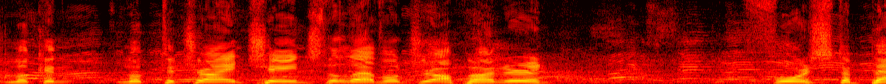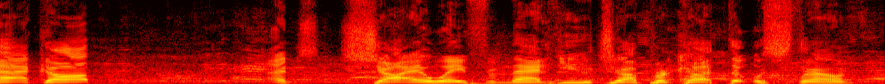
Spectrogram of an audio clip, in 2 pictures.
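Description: Over noticeable background noise, a man with a high pitch talks at a moderate pace with fairly even intonation and long, frequent pauses. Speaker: MMA commentator. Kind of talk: live commentary. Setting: live event cageside.

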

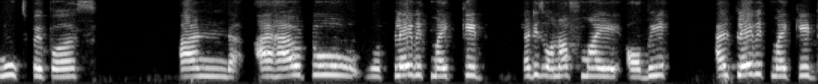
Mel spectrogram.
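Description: A woman with an Indian accent speaks at a very slow pace in a high pitch for a woman, her intonation monotone and flat, her loudness very even, with long, frequent pauses, a dry sound with no echo and a quiet background. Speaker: homemaker, English learner. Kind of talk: casual chat; casual conversation practice. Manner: halting. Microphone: earbuds.

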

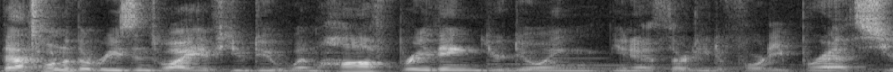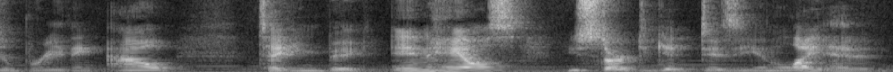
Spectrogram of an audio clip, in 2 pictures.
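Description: A man at a moderate pace with ordinary pitch variation, faint music in the background. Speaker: breathwork instructor. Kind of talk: casual explanatory vlog. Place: home room.

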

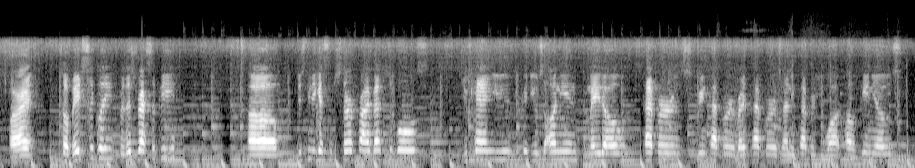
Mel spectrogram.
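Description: Over clear background music, a man talks at a moderate pace with big swings in loudness. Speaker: home cook host. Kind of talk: cooking tutorial. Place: kitchen. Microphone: phone near.

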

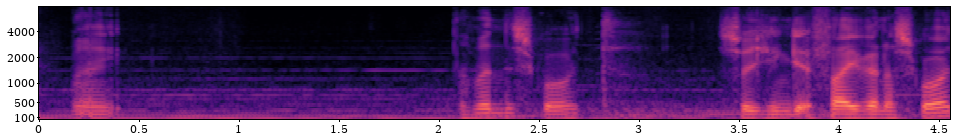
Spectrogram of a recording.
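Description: Music plays in the background while a man with a Scottish accent speaks at a moderate pace, fairly low in pitch, with ordinary pitch variation. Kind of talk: casual gaming stream chat.

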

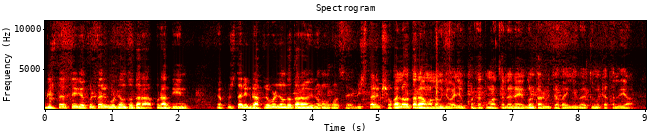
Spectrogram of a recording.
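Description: This man's voice rests at a medium pitch. He delivers his words in a flat monotone. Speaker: father of detained youth. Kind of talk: press conference statement.

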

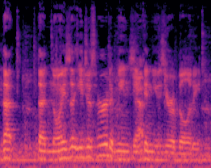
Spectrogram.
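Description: Music can be heard behind the voice. A man talks, his pitch moving in an ordinary way. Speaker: gamer guiding a co-player. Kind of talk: casual let's play commentary.

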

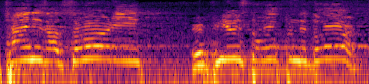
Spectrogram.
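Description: An angry tone comes through fairly even intonation over noticeable background noise. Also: man. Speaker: protest speaker. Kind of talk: protest speech. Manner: angry, emphatic, declamatory; grieving, indignant. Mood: angry, solemn. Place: street.

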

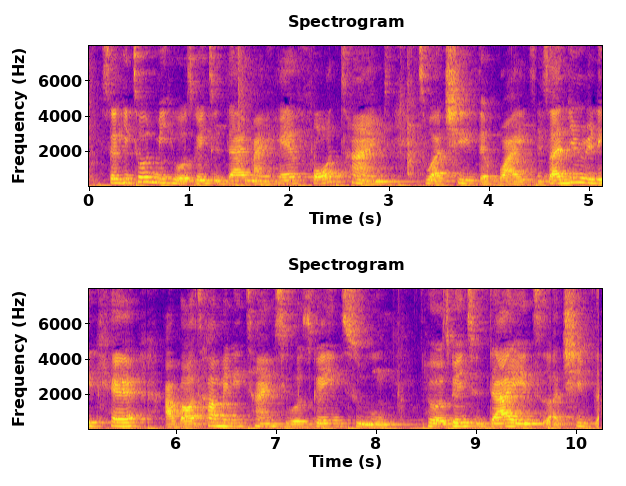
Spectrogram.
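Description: A woman's fairly low voice with ordinary pitch variation at a moderate pace, with audible room echo and light background noise. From Ghana. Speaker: vlogger. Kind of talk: casual talk to camera. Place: home room. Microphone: phone near.

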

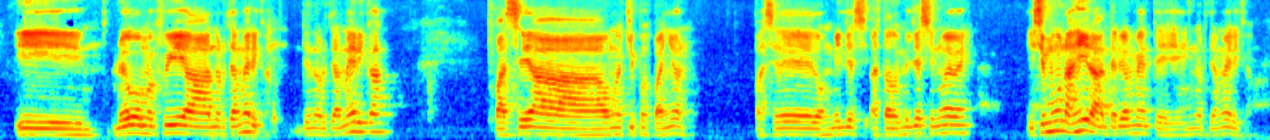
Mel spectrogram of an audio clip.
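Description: The speech moves at a fairly slow pace with ordinary pitch variation against a quiet background. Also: man, fairly high pitch for a man. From Huaquillas, Ecuador; Ecuador. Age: young. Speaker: footballer; guest. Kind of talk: interview. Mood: calm, pleased.

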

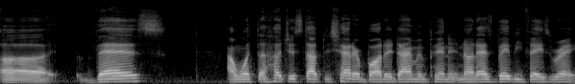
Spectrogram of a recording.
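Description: Moderate-paced speech with an American accent. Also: man. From Michigan, US. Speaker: YouTuber live streamer; vlogger. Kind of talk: casual live-stream commentary; casual vlog commentary. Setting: live stream. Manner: casual, halting with fillers. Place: home room. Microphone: phone near.

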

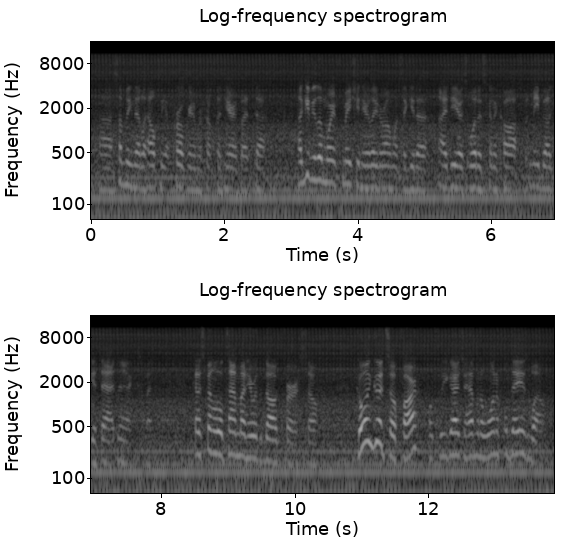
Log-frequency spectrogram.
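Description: A man at a very fast pace with ordinary pitch variation, over loud background noise. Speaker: vlogger. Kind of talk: casual vlog chat. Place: garden. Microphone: phone near.

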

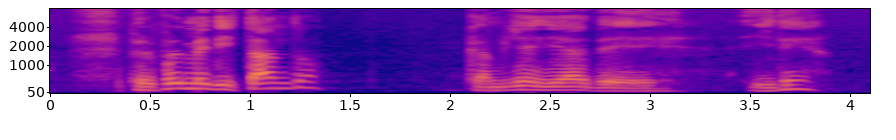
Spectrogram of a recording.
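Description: Lively intonation runs through a man's dark, mellow tone. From Mexico. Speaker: naturopathic doctor, sanatorium founder; guest. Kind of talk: TV interview. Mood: warm, relaxed, reflective. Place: studio. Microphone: lapel.

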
